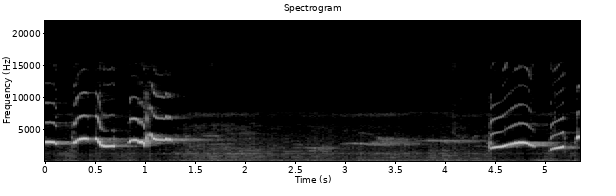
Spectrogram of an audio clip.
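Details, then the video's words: Oriental magpie-robin (kacer), a lazy singer being brought back into full song: quick looping whistles at the start, near silence with faint soft notes in the middle, then a rising whistled phrase at the end. "KACER YANG MALAS BUNYI JADI GACOR"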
